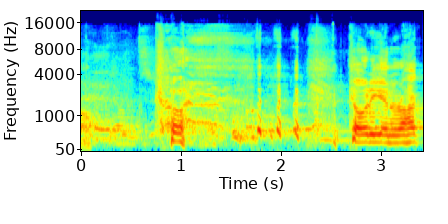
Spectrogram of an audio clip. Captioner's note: laughs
